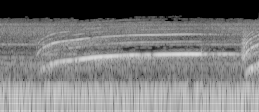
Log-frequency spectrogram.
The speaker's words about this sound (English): Whatever her next words might have been, they were cut short by the blare of an alarm, followed by words that echoed throughout the ship.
